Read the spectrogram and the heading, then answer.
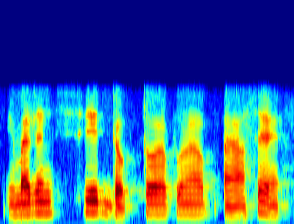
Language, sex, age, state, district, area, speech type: Assamese, male, 30-45, Assam, Sonitpur, urban, conversation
